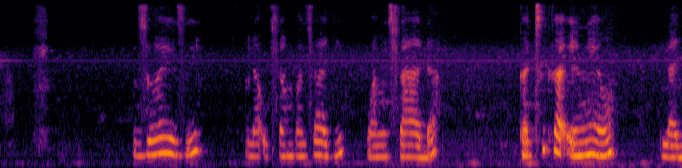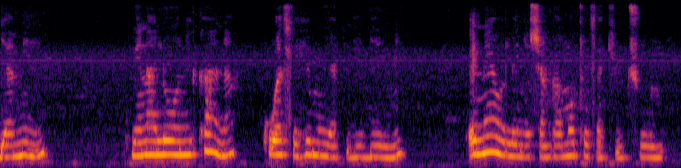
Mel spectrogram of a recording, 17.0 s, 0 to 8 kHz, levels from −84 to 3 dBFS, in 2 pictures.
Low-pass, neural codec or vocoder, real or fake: 7.2 kHz; none; real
